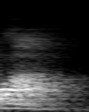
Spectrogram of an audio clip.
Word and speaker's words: waqf: Well, the problem that they don't realize is when you do that in Islam, it's called it's called waqf. W-A-Q-F. It's pronounced, it doesn't pronounce like it spells.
